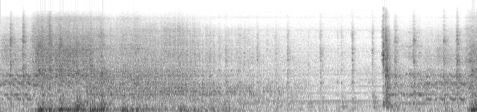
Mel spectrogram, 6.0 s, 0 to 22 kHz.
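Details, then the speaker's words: 1974 Ford F100 Dentside 4x4, 390 FE big block, electric fuel pump, hot start: lumpy, uneven V8 idle that burbles, stumbles and pops on throttle through loud exhaust; used to be smooth, owner suspects the ignition module and plans to swap in an original one. "it's just got kind of a like a burble and a stumble it's just not smooth and it used to be smooth"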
